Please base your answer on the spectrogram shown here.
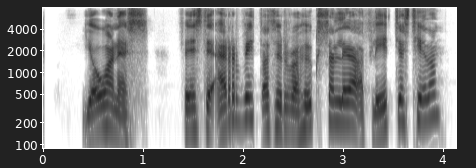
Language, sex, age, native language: Icelandic, male, 14, Icelandic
